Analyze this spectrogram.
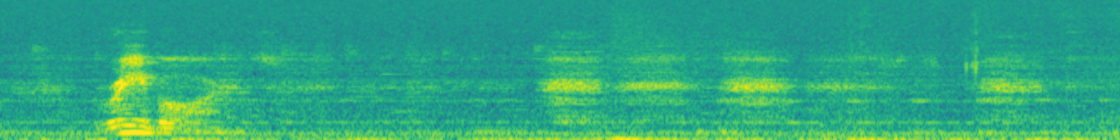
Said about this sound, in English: breathing accelerates.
